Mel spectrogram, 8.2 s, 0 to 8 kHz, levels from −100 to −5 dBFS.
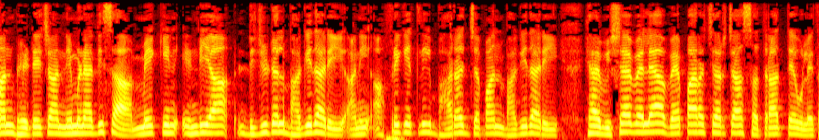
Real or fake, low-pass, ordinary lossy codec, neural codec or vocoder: real; 7.2 kHz; none; none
